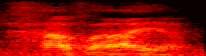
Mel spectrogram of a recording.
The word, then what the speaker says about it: Havaya: Existe um modo de falar que é Havaya, tá?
